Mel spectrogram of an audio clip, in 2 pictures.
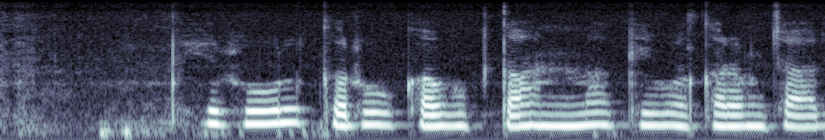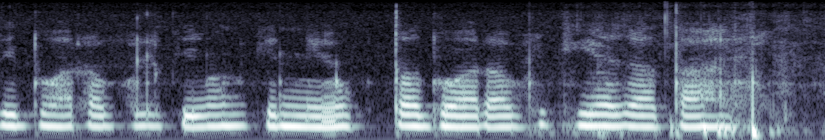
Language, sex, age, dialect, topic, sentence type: Hindi, female, 31-35, Awadhi Bundeli, banking, statement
